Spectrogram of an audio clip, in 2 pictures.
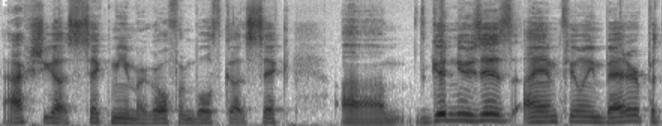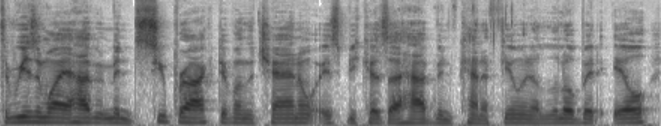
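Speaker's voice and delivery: ordinary talk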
